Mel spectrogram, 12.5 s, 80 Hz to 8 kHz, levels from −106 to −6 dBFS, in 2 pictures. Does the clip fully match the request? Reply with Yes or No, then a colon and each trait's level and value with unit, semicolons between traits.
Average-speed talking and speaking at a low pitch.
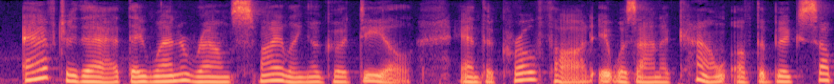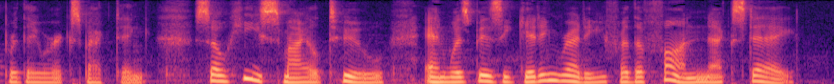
No: average, 180 wpm; medium, 175 Hz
